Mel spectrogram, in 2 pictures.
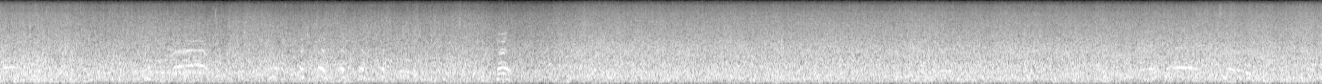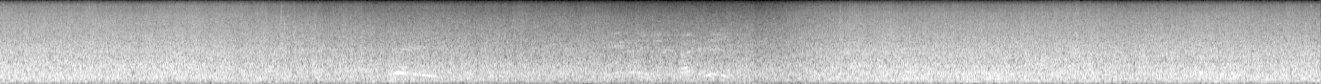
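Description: Whitewater rapids rush and roar loudly.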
